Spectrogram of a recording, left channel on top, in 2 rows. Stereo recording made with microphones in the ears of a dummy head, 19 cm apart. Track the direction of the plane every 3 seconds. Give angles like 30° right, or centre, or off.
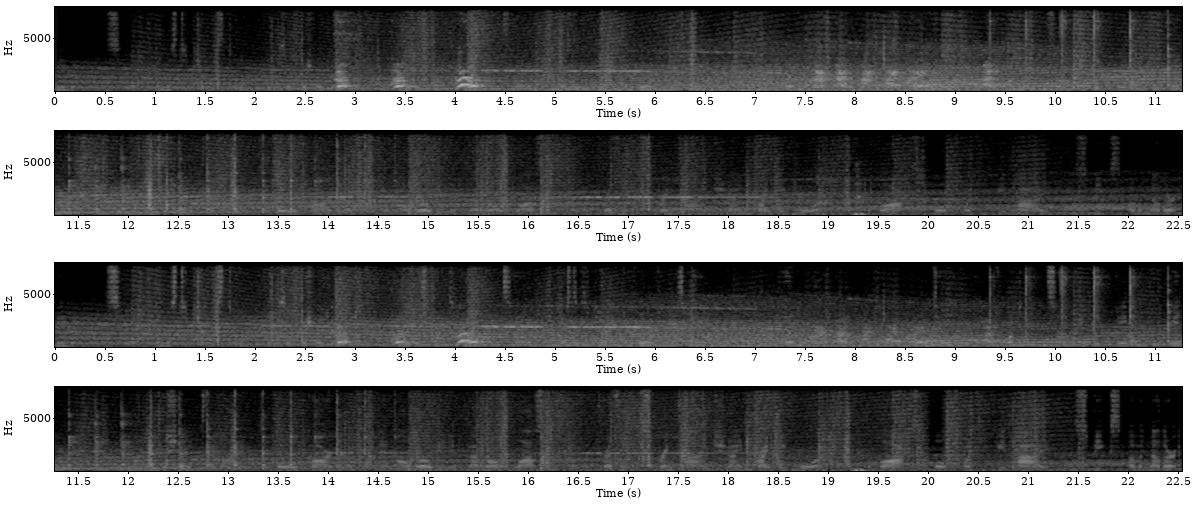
60° right, 40° right, 10° left, 40° left, 60° left, 70° left, 70° left, 80° left.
